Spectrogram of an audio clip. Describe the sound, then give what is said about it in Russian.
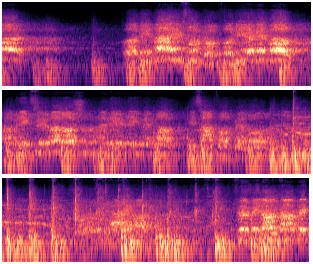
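A large crowd of Sturm football fans chants loudly and rhythmically in the stadium stands, heard from the top row beside them, voices massed together with steady beats and thuds driving the chant, continuous throughout. “я пересел на самый верхний ряд, рядом с болельщиками Штурма, и сейчас мы можем предоставить вам возможность немножко прочувствовать, как матч ощущался прямо с трибун.”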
